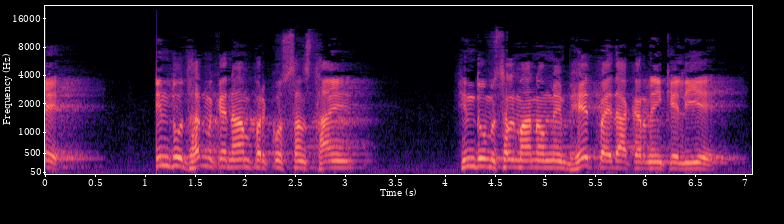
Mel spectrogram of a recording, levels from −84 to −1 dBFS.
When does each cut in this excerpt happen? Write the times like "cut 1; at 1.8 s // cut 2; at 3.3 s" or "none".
cut 1; at 1.1 s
